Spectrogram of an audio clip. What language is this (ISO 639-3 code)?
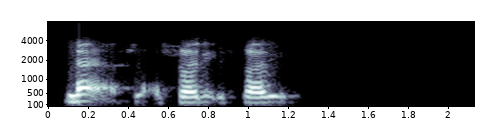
san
